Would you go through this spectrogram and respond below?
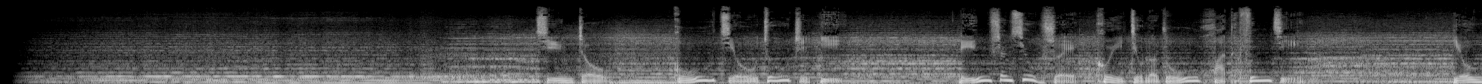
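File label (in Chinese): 男 纪录片 大气深情, 普通话; 青州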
